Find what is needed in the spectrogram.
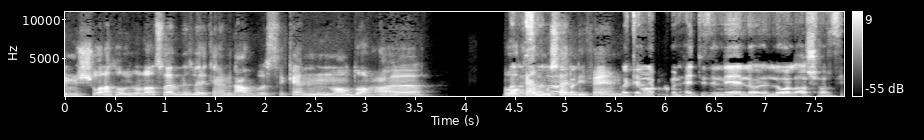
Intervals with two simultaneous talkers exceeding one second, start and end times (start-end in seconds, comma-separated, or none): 4.4-6.1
